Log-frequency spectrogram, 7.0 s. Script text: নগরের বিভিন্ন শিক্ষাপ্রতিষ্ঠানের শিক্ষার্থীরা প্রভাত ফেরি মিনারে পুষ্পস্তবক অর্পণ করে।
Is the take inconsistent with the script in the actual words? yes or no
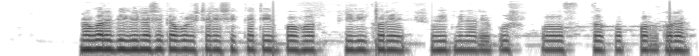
yes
